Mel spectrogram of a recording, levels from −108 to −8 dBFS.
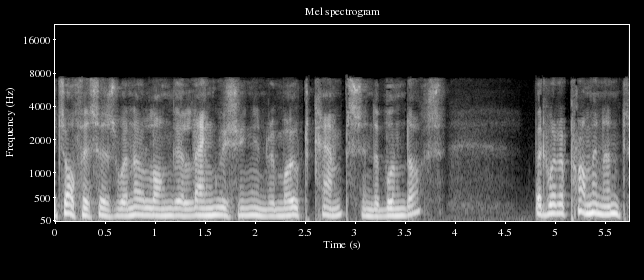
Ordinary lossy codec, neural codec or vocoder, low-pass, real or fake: AAC, 32 kbps; none; 7.2 kHz; real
